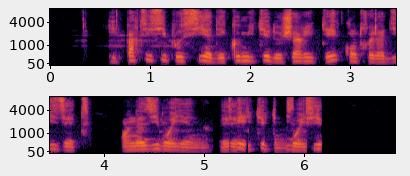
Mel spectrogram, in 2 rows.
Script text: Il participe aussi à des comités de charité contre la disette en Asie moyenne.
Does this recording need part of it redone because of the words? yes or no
yes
